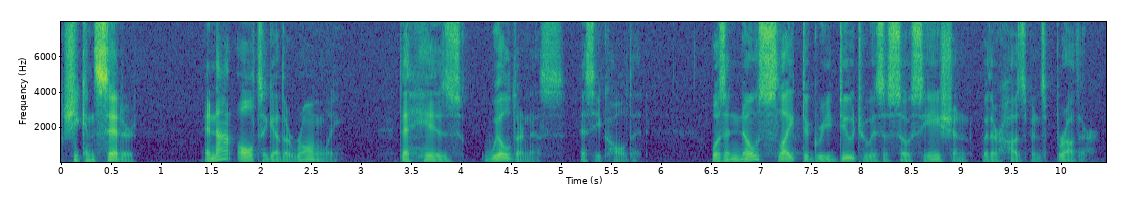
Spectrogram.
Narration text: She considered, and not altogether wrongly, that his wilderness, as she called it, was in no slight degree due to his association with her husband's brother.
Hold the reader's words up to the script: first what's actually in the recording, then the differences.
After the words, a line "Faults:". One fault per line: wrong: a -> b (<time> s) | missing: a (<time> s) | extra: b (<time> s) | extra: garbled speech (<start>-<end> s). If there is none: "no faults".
She considered, and not altogether wrongly, that his wilderness, as he called it, was in no slight degree due to his association with her husband's brother.
Faults:
wrong: she -> he (5.3 s)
